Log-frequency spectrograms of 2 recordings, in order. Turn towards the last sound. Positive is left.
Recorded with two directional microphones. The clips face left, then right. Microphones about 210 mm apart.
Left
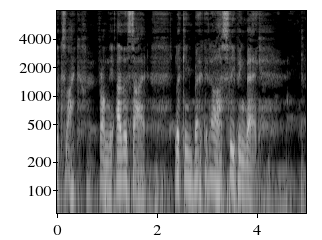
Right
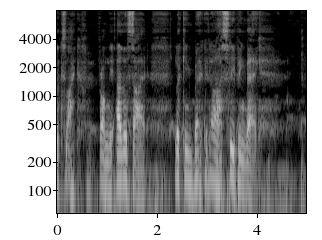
turn(degrees=-10)  # may be behind; listen again after turning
